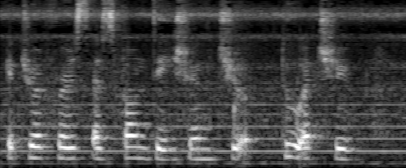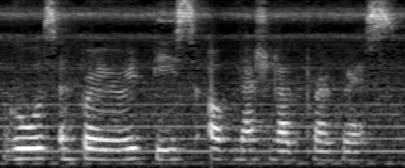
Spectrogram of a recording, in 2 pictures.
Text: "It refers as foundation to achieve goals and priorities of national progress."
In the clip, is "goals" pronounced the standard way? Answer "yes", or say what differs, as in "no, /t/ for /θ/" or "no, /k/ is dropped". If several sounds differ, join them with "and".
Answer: no, /s/ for /z/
